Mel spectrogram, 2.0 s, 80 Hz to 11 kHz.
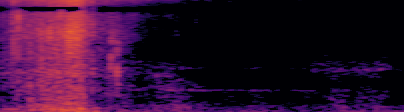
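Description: Hot water flung into −14 degree air, flashing into a cloud of steam and ice crystals: a brief hissing rush that fades away within about half a second.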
